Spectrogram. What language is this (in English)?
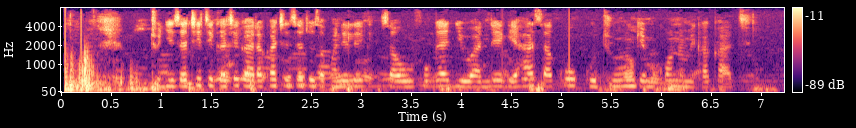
Swahili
